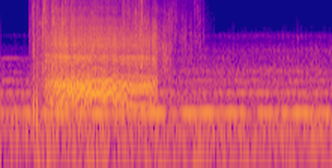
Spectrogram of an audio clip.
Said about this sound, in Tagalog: Nakakadiring pakinggan bukod pa sa umiiyak na kambing.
